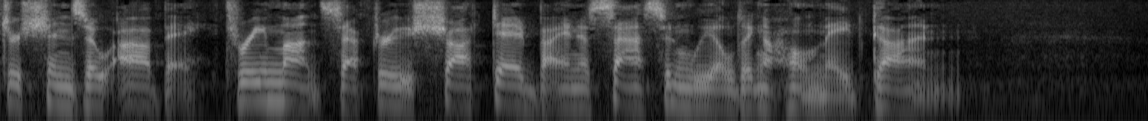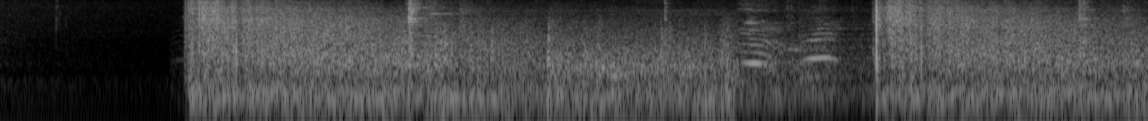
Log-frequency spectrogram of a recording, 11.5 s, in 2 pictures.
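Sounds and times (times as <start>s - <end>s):
speech: 0.0s - 4.9s
cannons firing a 19-gun salute: 6.6s - 11.4s.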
